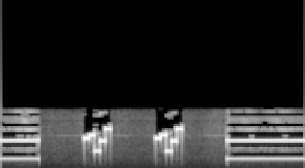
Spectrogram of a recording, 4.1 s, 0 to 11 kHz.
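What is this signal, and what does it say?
Five-tone selective call (ZVEI), heard as quick runs of five tones, tones of about 70 ms. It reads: 89277 89277
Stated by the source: ZVEI five-tone selective call 89100 received on SDR.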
